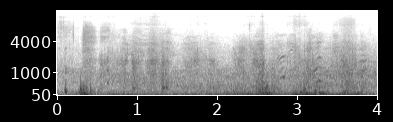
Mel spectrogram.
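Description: Wind rumbling on the microphone, with faint voices in the background. No motor is running.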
